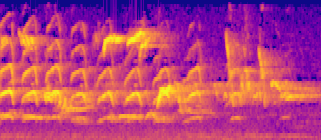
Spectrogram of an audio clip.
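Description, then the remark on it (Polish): Shrill, high-pitched kestrel calls repeat in rapid, overlapping series of sharp notes for about three seconds, fairly steady in loudness, with no voices. “Ich wołanie jest piskliwe i często słychać je w pobliżu gniazda.”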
